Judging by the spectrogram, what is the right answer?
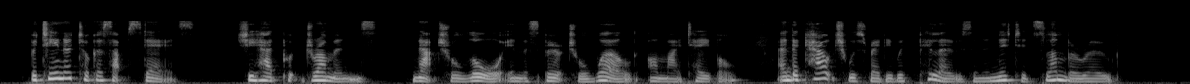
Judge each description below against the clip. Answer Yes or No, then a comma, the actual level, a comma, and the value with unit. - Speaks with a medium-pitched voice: Yes, medium, 155 Hz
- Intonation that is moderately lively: No, wide, 6.1 semitones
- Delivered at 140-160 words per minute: Yes, average, 145 wpm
